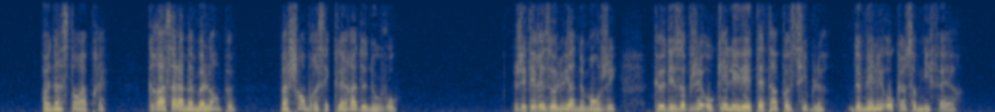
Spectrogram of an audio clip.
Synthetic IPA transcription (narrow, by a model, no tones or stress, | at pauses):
ɛ̃nɛ̃st̪ɑ̃apχɛ | ɡ̥ʁasalamɛmlɑ̃p | maʃɑ̃bʁəseklɛʁad̪ənuvo | ʒet̪ɛʁezɔlyanəmɑ̃ʒe | kəd̪ezɔbʒɛʔokʲɛlilet̪ɛt̪ɛ̃pɔsiblə | d̪əmɛleʔokʲœ̃sɔmnifɛːʁ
